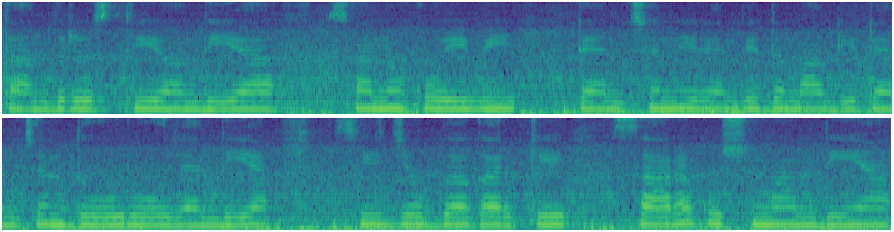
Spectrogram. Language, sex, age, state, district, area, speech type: Punjabi, female, 30-45, Punjab, Barnala, rural, spontaneous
